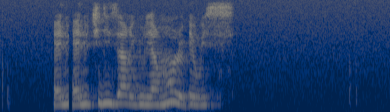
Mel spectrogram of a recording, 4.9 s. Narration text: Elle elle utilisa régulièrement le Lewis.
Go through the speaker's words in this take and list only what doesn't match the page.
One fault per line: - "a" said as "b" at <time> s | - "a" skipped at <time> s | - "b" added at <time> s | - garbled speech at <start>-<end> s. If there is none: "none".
none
